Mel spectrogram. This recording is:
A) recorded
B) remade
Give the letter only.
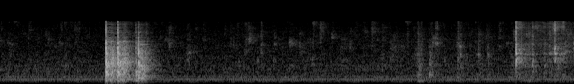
A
